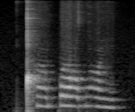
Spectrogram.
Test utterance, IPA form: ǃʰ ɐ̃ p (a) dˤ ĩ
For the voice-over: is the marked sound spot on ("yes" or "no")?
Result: no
